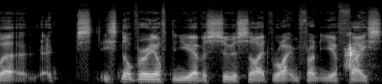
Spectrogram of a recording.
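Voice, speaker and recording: A fairly low-pitched man's voice, bright and sharp in tone, monotone and flat, at a moderate pace, with a dry, close sound and no echo. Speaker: dash cam channel host, Uber driver. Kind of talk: casual commentary while driving. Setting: in a car. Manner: casual, halting with repetitions.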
